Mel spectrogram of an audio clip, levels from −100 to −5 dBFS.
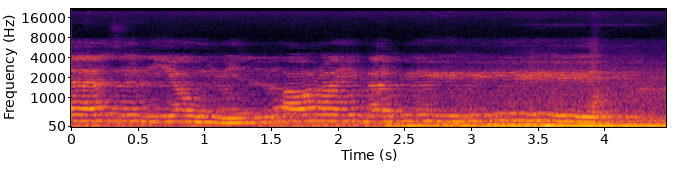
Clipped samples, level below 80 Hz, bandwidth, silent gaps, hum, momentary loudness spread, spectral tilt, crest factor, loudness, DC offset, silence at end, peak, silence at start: under 0.1%; -30 dBFS; 7.4 kHz; none; none; 7 LU; -8.5 dB/octave; 16 dB; -29 LUFS; under 0.1%; 0 s; -12 dBFS; 0 s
